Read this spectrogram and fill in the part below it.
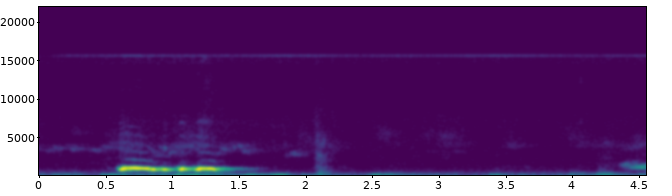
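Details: Melodious local zebra dove song, serving as a lure for doves that do not yet sing: a single rolling, warbled coo phrase of about a second, followed by quiet low murmuring background.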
